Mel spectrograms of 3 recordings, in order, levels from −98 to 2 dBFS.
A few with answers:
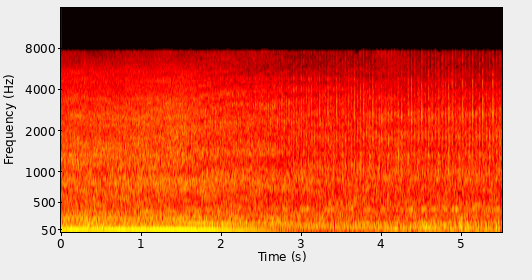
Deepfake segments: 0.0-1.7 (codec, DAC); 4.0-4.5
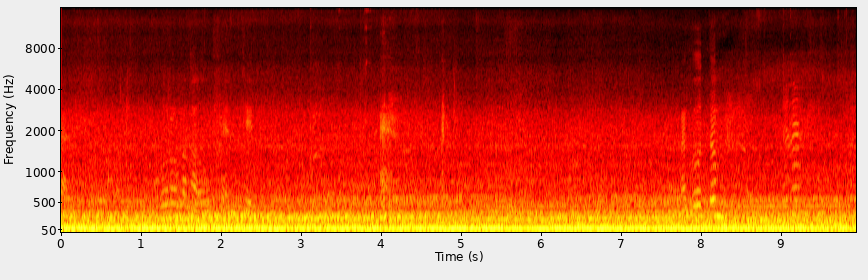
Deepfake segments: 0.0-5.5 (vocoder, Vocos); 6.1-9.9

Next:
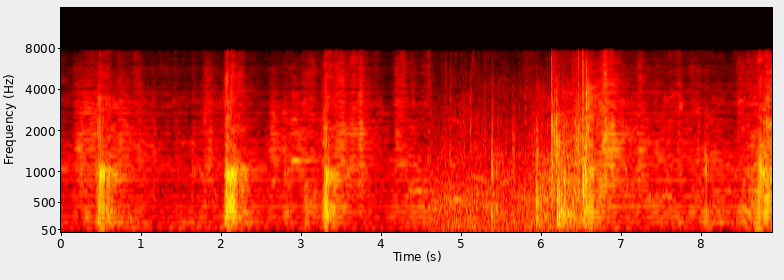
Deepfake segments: 0.0-4.6 (vocoder, HiFi-GAN); 6.6-8.9

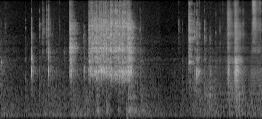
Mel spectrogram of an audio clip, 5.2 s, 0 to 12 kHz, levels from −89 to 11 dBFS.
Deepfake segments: 4.3-5.2 (vocoder, Vocos)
